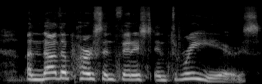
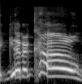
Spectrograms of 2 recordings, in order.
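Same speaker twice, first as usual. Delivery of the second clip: shouted catchphrase; 7 semitones higher, 12 dB louder than usual. Real, not acted. Chanting their catchphrase together.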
